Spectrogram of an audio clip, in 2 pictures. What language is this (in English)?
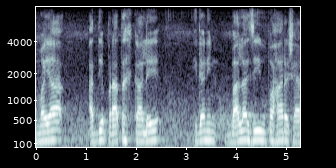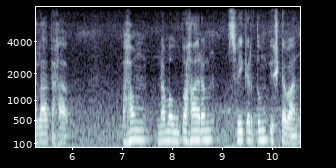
Sanskrit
